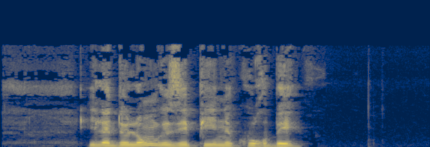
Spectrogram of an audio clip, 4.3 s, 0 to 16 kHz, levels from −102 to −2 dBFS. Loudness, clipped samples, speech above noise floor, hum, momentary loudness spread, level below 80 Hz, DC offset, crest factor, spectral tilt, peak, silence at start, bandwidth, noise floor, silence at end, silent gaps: -22 LUFS; under 0.1%; 59 dB; none; 10 LU; -68 dBFS; under 0.1%; 18 dB; -5 dB/octave; -6 dBFS; 0.9 s; 11.5 kHz; -81 dBFS; 1.3 s; none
